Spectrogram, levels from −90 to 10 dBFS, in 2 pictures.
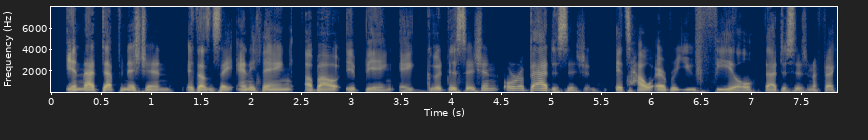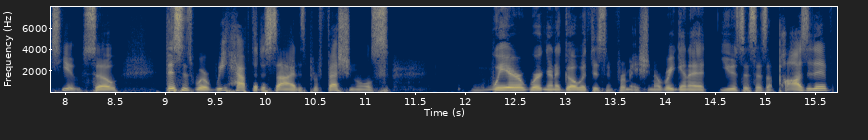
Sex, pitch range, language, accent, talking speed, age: male, 100-130 Hz, English, American, 200 wpm, 30-49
